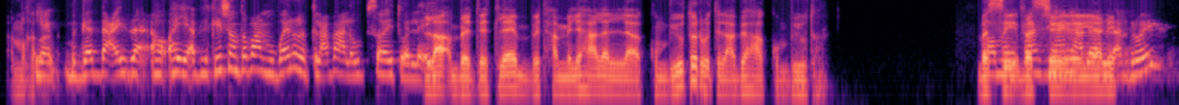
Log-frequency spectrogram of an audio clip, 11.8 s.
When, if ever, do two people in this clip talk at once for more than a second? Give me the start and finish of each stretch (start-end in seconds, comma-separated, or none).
9.9-11.2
